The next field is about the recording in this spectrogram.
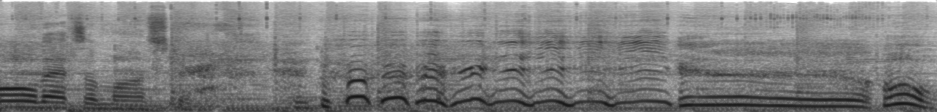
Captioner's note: chuckles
